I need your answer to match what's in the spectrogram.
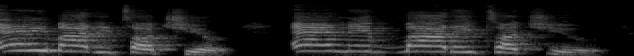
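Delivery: loud, high, drawn-out yell. Retelling what her mom told her if anybody touched her: imitating mom yelling. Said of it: "I don't mean to yell".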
